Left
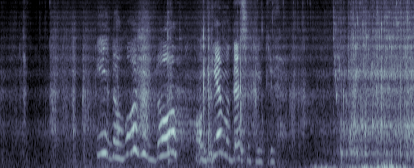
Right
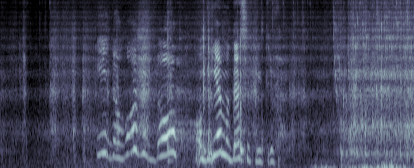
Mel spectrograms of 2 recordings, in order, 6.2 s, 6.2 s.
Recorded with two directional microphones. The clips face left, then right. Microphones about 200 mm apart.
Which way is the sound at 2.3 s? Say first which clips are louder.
Right 3 dB; 15° right (ahead or behind).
